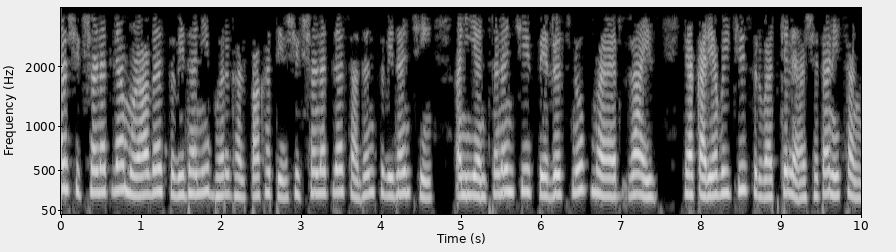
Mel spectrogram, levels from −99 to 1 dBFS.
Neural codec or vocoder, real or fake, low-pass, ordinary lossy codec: vocoder, 44.1 kHz, 128 mel bands every 256 samples, BigVGAN v2; fake; 3.6 kHz; none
